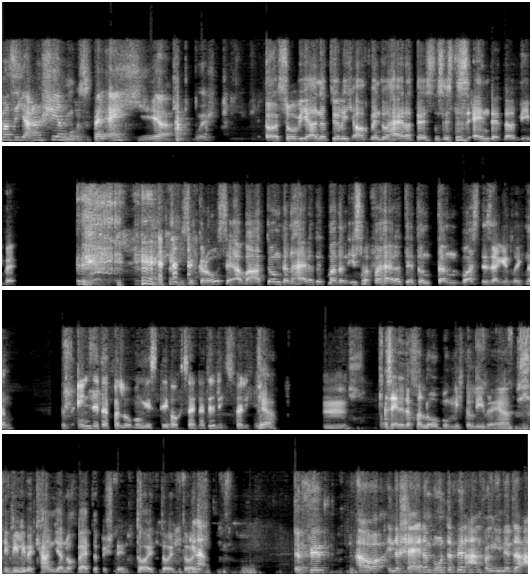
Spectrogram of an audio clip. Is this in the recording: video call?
yes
